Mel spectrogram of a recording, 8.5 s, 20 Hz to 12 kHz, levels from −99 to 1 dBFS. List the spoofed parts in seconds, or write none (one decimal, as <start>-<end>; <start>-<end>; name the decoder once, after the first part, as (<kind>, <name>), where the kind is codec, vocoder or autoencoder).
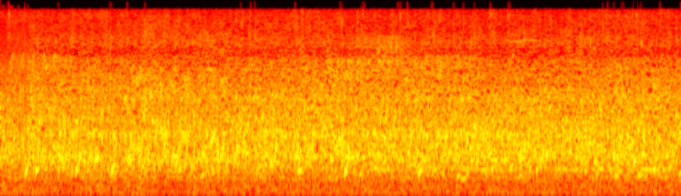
1.2-2.8 (codec, HILCodec)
